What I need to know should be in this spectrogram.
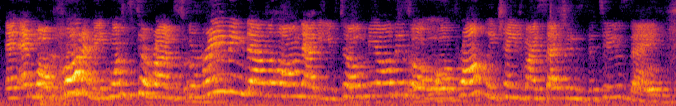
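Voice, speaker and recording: Actress as a high-voiced flustered neurotic woman, echoey stage. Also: animated. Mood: flustered, guarded. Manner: flustered, stammering, halting. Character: neurotic, guarded, flustered female therapy patient. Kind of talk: comic stage play acting. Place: stage performance at a college, distant microphone. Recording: echoey hall from far off, noticeable noise.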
